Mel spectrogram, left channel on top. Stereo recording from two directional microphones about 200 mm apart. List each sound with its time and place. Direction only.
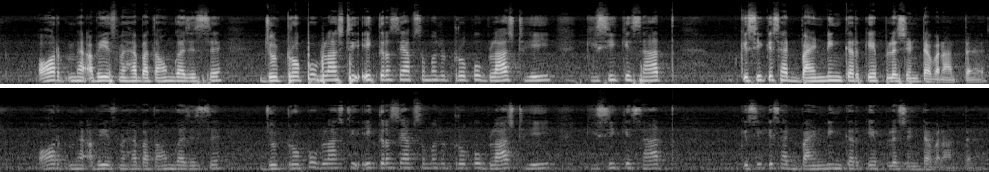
0.4 s a woman's voice: 50° left (ahead or behind)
